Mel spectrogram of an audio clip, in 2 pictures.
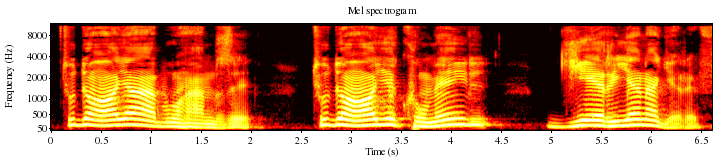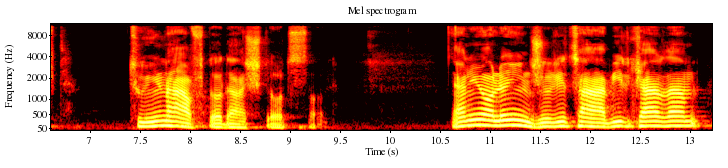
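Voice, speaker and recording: An older man giving a sermon to a gathering, telling stories and drawing some words out slowly before rushing through others. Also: medium pitch, gravelly, a bit bright. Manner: storytelling, shifting between slow, stretched emphasis and quick asides. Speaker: preacher. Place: religious gathering with an audience.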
